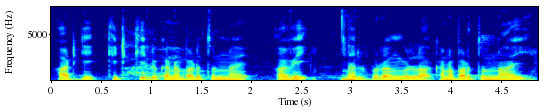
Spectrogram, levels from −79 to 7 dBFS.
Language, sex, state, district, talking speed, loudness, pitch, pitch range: Telugu, male, Telangana, Mahabubabad, 85 wpm, -18 LUFS, 155 Hz, 145-160 Hz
